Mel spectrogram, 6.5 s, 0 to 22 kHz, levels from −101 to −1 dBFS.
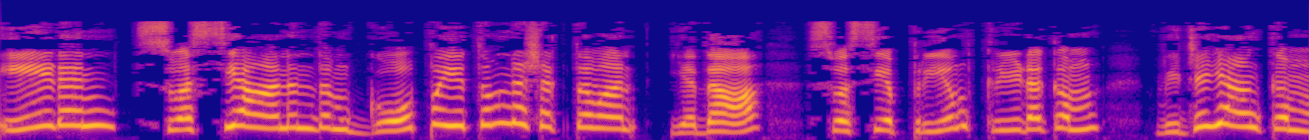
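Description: From start to finish there's nothing above about 11.5 kHz and a watery swirl, likely MP3 compression at a low bitrate near 48 kbps. Pre-echo hits at 2.12, 2.36, 2.86, 4.54 and 4.90 s: a 25–38 ms hiss smeared ahead of each sharp onset.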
